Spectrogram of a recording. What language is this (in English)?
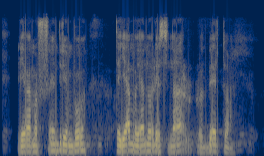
Kinyarwanda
